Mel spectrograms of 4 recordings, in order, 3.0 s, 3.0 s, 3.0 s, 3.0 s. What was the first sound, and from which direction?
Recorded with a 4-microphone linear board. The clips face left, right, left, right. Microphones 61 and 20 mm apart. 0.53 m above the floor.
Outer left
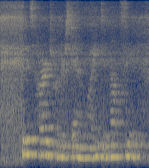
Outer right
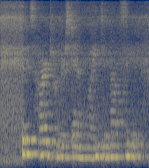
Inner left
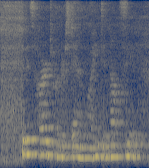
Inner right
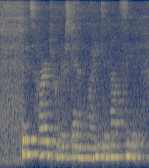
A woman speaking, 35° right (ahead or behind).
